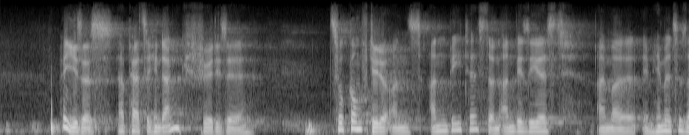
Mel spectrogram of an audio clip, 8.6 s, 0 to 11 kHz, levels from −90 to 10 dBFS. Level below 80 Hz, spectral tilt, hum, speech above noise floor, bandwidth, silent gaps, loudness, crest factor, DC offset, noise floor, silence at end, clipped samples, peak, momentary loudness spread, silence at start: -42 dBFS; -5.5 dB/octave; none; 24 dB; 9.2 kHz; none; -18 LUFS; 18 dB; under 0.1%; -41 dBFS; 0 s; under 0.1%; -2 dBFS; 10 LU; 0 s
